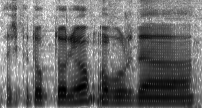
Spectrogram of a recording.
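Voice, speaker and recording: Whiny high-voiced man playing a patient. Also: flat delivery, moderate pace, faint music behind. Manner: whiny, complaining, playfully dramatic. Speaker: gaming video host. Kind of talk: playful game role-play, playing a patient.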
